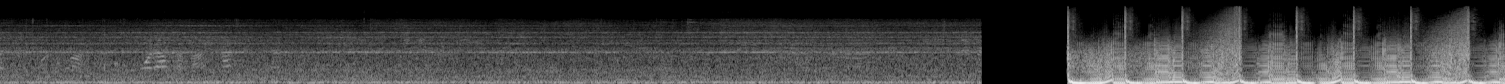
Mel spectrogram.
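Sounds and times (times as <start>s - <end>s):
thin steady whine: 0.0s - 9.8s
train wheels rumbling on rails: 0.0s - 9.8s.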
